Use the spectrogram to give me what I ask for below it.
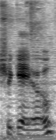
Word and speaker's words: Shigeo: Oh, I was just gonna say, actually, it's pronounced Shigeo. Shigeo?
